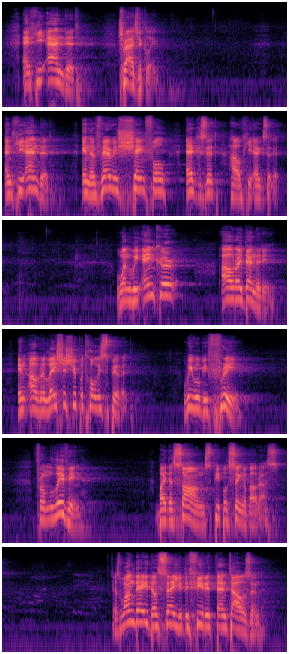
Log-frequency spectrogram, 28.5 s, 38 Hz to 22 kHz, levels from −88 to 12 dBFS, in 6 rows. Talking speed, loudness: 100 wpm, -15 LUFS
